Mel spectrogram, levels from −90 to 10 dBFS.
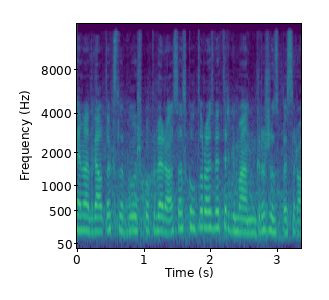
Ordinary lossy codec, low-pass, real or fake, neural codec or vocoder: AAC, 96 kbps; 14.4 kHz; fake; codec, 44.1 kHz, 7.8 kbps, Pupu-Codec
